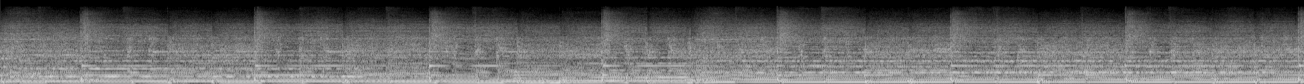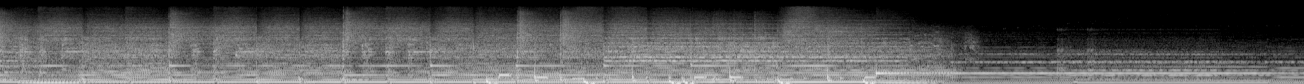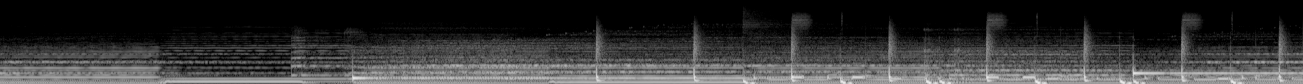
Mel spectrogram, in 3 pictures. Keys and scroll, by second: 7.4 ctrl+d, 7.6 Escape, 36.5-38.3 typing.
